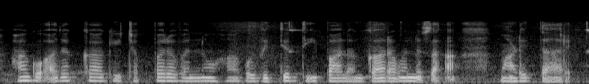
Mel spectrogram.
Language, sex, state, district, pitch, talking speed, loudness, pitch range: Kannada, female, Karnataka, Raichur, 155 Hz, 80 wpm, -20 LUFS, 145-165 Hz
